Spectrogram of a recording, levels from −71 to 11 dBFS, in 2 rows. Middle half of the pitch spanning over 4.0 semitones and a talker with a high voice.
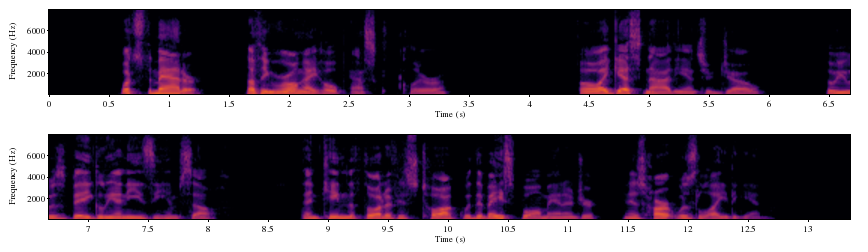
No: average, 5.0 semitones; medium, 140 Hz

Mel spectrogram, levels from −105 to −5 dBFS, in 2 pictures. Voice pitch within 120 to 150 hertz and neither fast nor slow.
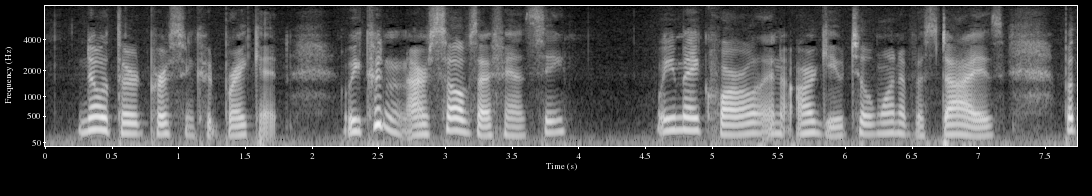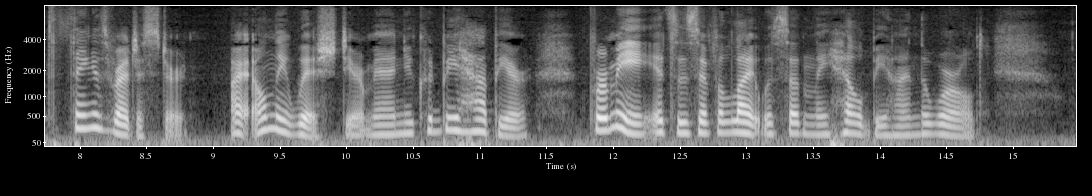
No: medium, 185 Hz; average, 185 wpm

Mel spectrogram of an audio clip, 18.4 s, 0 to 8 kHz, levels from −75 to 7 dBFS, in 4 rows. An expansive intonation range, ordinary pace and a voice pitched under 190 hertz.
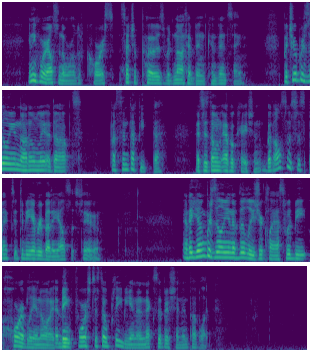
Yes: wide, 6.4 semitones; average, 190 wpm; low, 135 Hz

